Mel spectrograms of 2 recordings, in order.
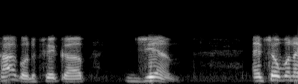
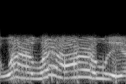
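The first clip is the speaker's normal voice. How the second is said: put-on high, slow, groggy drunk voice; a drunk waking up confused; mock drunk, high and dragged out; drunk woman waking; 8 semitones higher, 4 dB louder, slower than usual.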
